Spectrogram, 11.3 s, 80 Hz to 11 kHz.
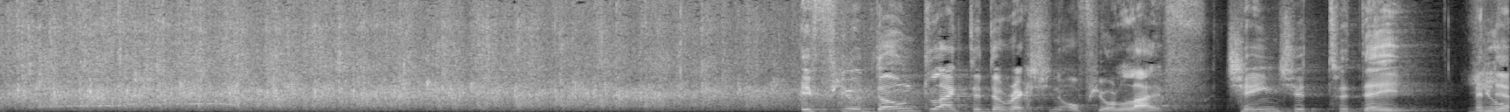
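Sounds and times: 
large crowd applauding: 0:00.0 - 0:06.9
speech: 0:06.0 - 0:11.3.

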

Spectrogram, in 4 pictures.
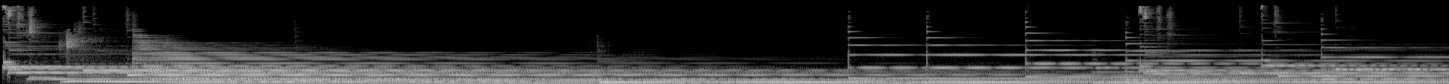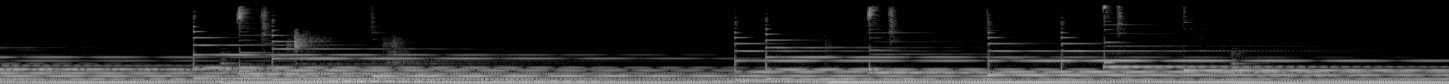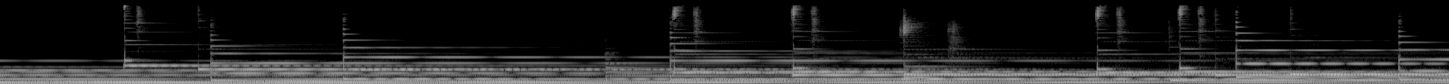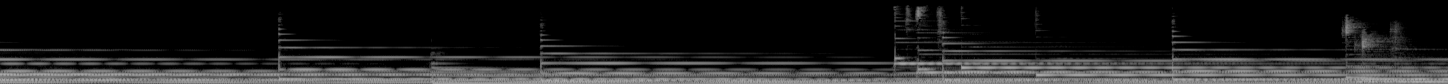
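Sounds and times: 
long bell harmonic twist: 0:00.0 - 0:57.9.

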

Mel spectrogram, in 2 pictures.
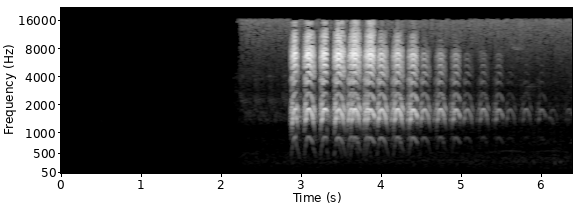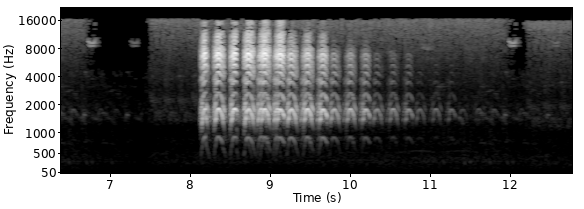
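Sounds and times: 
crow cawing: 0:02.8 - 0:06.6, 0:08.1 - 0:11.8.

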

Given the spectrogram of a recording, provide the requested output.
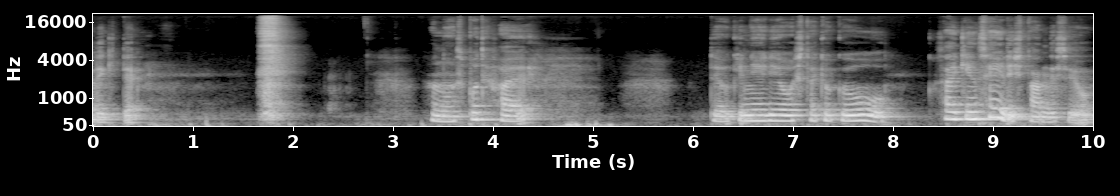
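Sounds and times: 
speech: 0:00.1 - 0:00.4, 0:03.4 - 0:04.5, 0:06.2 - 0:09.9
person sneezing: 0:01.6 - 0:02.1.

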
